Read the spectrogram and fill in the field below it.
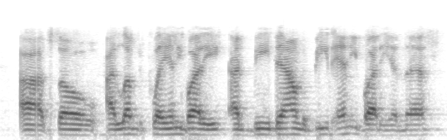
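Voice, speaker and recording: With an American accent, a man speaks at a medium pitch and a moderate pace. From San Diego, California. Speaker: commission member, activist. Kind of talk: self-introduction at public meeting.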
